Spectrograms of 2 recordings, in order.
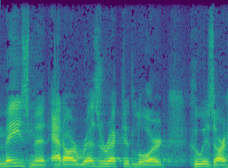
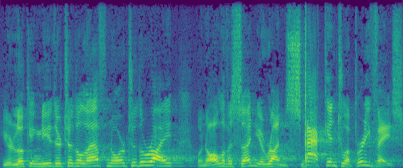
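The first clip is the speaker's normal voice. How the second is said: storytelling owl rising into giddy excitement; 4 semitones higher than usual. Retold or imitated. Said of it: "Owl says".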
